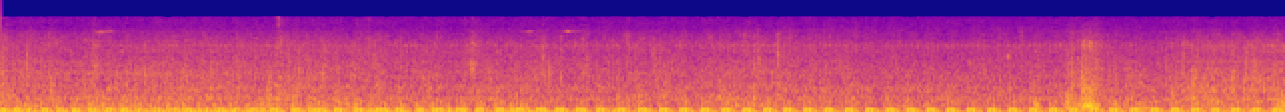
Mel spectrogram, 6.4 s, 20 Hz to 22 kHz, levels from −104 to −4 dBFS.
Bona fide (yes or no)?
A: yes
